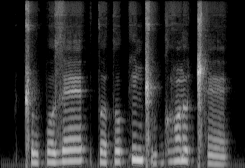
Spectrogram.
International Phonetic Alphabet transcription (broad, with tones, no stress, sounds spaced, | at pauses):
ǁ u˨ p o˧ z ɛ˦ | t̪ ɤ˨ t̪ o˧ k ĩ˦ ɡ͡ǁ u˨ ɡʱ ɔ̃˦ ɾ ɤ˧ ǁʰ ɛ̃˨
